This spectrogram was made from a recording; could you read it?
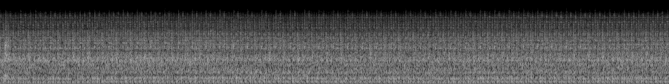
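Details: Geo car idling: low uneven loping beat with faint knock about three times a second; bogs down and dies when throttle is released after a little gas. Owner suspects bad motor mounts; cause unclear.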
